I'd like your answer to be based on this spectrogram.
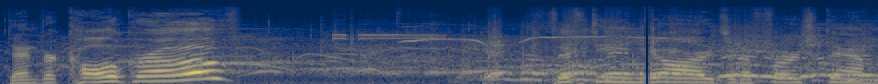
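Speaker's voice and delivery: loud, drawn-out play-by-play call of the name; excited play call. Real, not acted. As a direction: call the runner's name out big over the crowd.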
